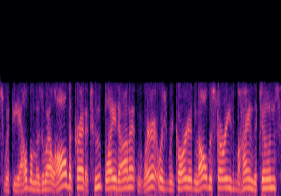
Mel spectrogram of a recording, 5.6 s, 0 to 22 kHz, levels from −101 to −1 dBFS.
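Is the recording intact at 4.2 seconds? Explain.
No, at 4.2 seconds you're hearing the same G.723.1 codec damage that runs through the whole clip. Everything above about 3.8 kHz is gone and the band sits roughly between 150 Hz and 3.4 kHz, so the speech comes across muffled. The coarse, slow-updating voice model, which fits a rate around 6.3 kbit/s, makes it sound hoarse and smears the consonants. It's heavy damage here, not a subtle tint.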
